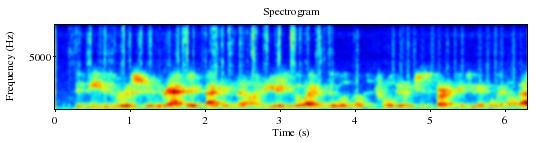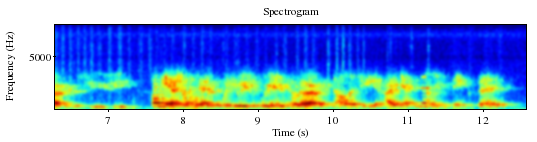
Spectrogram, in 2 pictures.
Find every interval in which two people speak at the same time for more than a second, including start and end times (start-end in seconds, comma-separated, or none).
7.6-9.7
